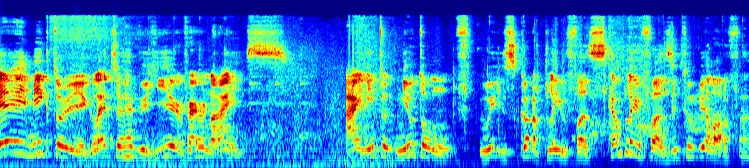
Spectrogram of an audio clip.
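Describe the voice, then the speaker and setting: A man with a high pitch and very wide pitch swings speaks at a moderate pace, with audible room echo and noticeable background noise. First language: not English. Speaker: gaming livestreamer. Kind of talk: live gameplay commentary. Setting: livestream. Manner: halting, frequent repetitions. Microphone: poor mic.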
